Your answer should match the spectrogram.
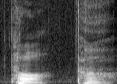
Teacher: Det høres P-aktig ut pga. at tunga er, er mot leppen, og så ja. høres det T-aktig ut pga.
